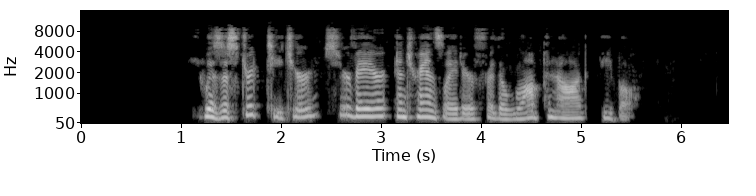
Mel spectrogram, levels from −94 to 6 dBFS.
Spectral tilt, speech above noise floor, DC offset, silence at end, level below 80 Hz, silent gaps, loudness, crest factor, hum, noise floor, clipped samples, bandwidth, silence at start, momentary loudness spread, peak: -3.5 dB/octave; over 67 dB; under 0.1%; 0.95 s; -72 dBFS; none; -23 LUFS; 20 dB; none; under -90 dBFS; under 0.1%; 9.6 kHz; 1.2 s; 11 LU; -6 dBFS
